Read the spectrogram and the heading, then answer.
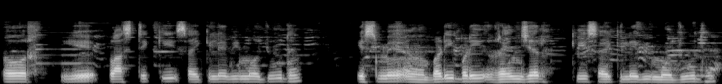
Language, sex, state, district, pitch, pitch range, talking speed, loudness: Hindi, male, Uttar Pradesh, Jyotiba Phule Nagar, 130 Hz, 120-140 Hz, 150 wpm, -17 LUFS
